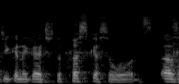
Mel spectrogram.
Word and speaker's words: Puskás: Puskás, that's it.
